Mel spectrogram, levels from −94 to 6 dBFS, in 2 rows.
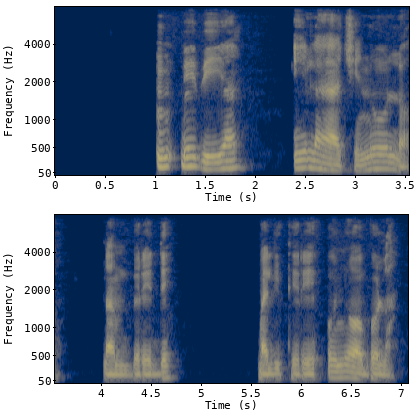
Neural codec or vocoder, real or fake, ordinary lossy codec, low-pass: none; real; none; none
